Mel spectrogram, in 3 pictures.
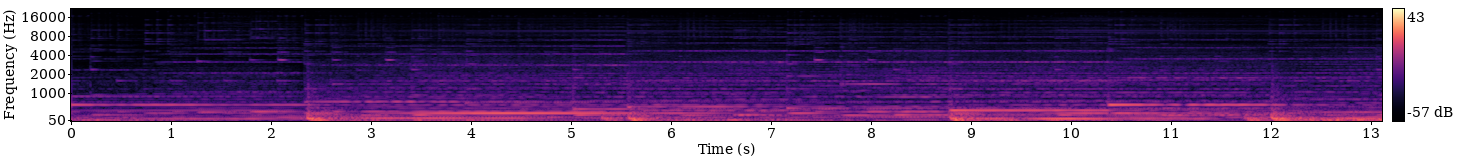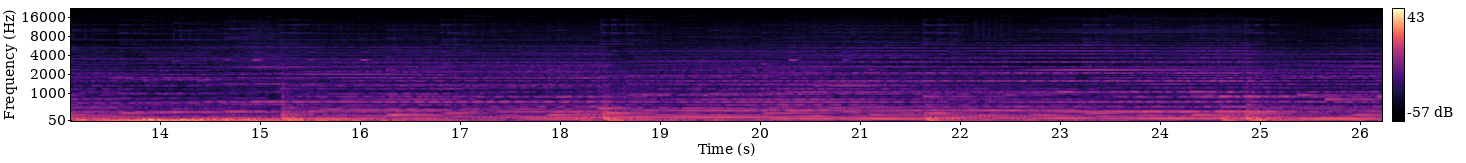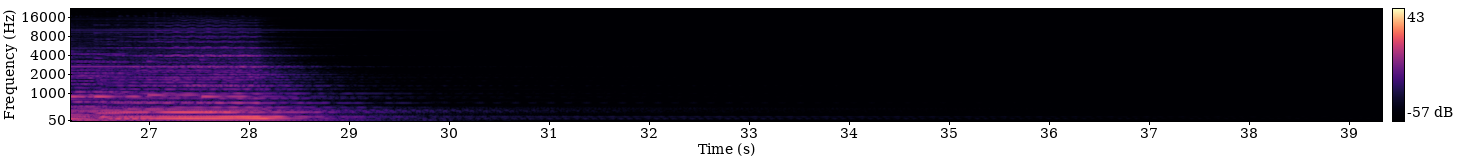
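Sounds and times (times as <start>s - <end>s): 
vibraphone passage: 0.0s - 28.8s.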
